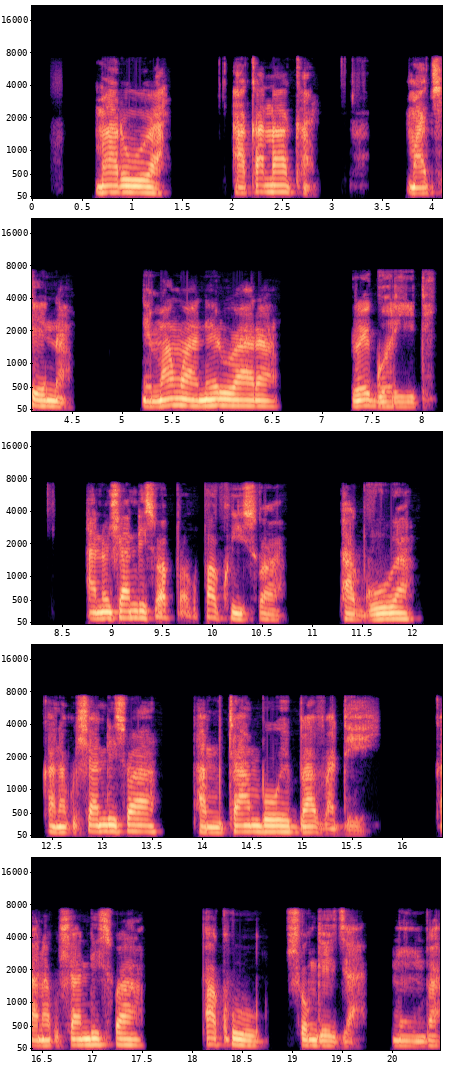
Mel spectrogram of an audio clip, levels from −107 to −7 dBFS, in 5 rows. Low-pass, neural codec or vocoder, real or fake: 7.2 kHz; none; real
